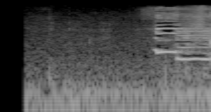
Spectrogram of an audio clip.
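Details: Dachshund, described as dramatic, indoors: a quiet room hum, then a sudden loud, high, steady whine rising in at the end and holding level for about half a second.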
